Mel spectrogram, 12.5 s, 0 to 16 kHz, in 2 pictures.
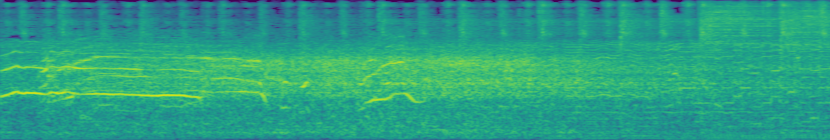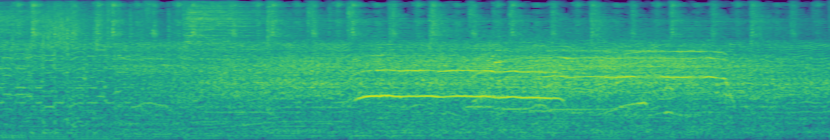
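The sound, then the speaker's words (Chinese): Riders screaming and whooping on the Flying Aces roller coaster at Ferrari World, a ride with 360-degree flips and free falls, with high sustained shrieks rising in bursts over a constant loud rumble and rush of wind throughout. “这个就是你会在飞天王牌上面感受到的声音。”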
